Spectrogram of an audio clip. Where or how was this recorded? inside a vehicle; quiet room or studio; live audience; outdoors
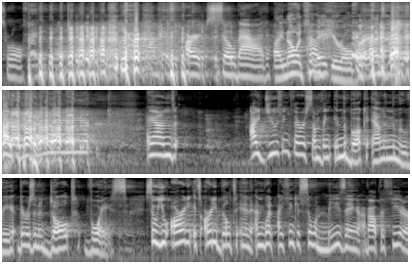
live audience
